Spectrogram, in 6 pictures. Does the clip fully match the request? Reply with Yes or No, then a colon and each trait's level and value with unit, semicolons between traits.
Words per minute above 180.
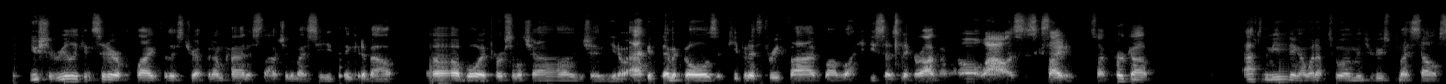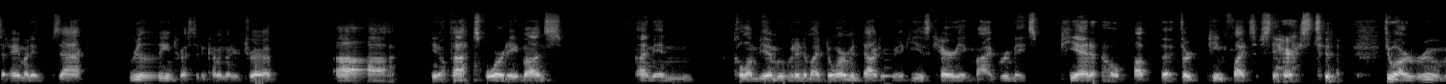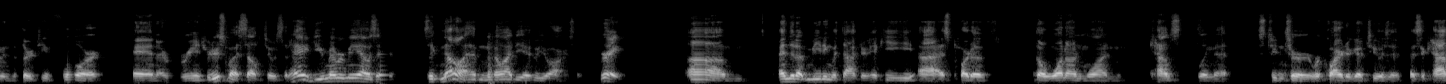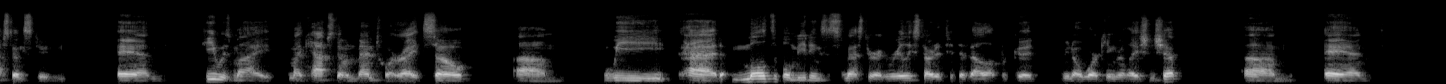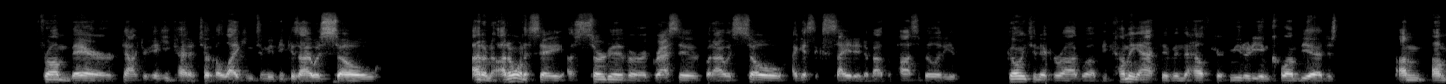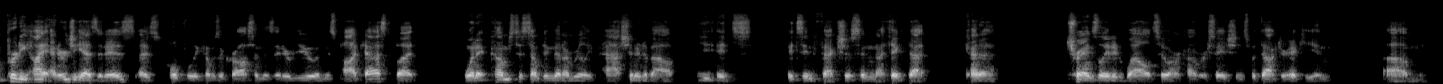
Yes: average, 200 wpm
